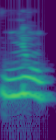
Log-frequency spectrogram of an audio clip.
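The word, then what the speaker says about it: nous: yes no without the we don't pronounce the S just no no okay Christiana was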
